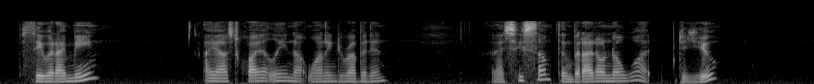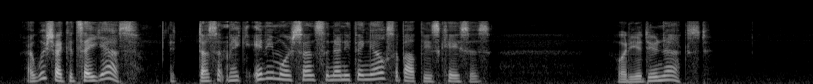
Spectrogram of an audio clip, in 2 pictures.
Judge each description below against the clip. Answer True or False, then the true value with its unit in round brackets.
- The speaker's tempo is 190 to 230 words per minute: False (170 wpm)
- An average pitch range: False (7.1 semitones)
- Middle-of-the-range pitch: True (155 Hz)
